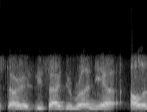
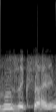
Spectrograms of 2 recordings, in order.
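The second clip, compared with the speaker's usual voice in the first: raised, higher mock protest; retold yelling; 6 semitones higher, 5 dB louder than usual. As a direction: act out a loud, indignant denial. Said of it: "So I'm yelling at".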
